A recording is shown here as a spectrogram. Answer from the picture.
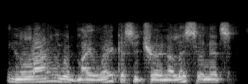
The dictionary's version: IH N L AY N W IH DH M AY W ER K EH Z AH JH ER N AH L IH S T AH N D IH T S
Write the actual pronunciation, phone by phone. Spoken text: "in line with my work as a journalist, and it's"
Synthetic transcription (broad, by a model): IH N L AY N W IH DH M AY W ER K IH S AH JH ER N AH L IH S AH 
